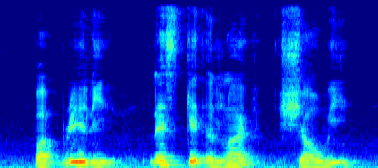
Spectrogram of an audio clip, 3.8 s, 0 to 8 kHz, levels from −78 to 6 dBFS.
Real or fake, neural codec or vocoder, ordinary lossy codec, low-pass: real; none; none; none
